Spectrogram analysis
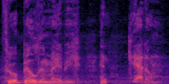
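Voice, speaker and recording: An actor playing a commanding male outlaw in a video game, giving clipped, urgent instructions in a gravelly voice. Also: medium pitch, moderate pace, slight background noise. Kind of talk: dramatic video game acting. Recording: very loud music behind.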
